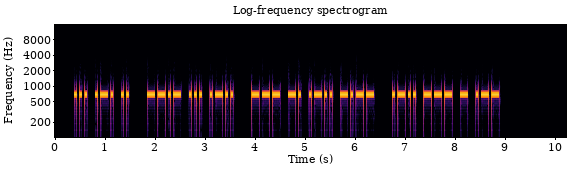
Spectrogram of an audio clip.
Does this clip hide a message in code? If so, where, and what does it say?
Yes: Morse code from 0.4 to 8.9 s, heard as a keyed tone, about 22 wpm, 700 Hz. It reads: SRI QSL ONLY LOTW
